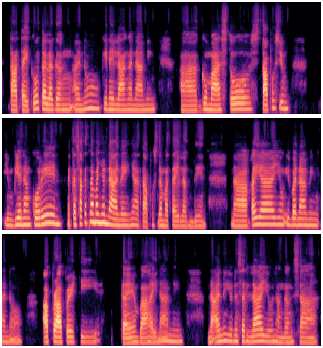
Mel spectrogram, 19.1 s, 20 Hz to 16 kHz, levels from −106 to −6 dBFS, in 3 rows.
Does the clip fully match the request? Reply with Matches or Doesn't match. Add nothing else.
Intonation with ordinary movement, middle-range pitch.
Matches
